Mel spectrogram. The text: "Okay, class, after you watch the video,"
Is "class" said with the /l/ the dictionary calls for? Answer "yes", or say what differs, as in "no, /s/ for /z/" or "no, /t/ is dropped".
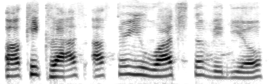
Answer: yes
